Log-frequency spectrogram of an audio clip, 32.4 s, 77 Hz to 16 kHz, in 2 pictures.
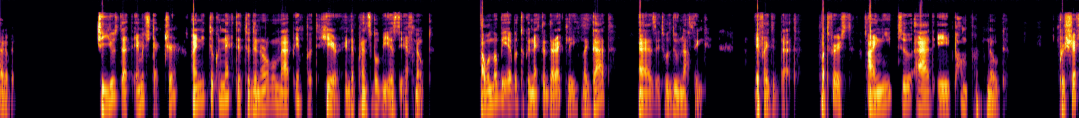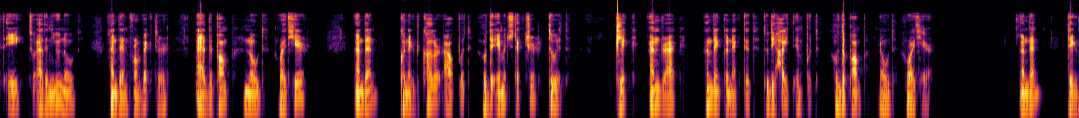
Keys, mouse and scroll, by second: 0.0-1.0 middle drag, 1.0 click, 1.7-3.0 drag, 3.0 scroll down 2, 3.6 scroll up 1, 4.3-5.8 scroll up 1, 5.8-6.8 drag, 6.9 middle click, 7.3-8.6 scroll up 2, 8.6-9.7 middle drag, 9.7-12.0 drag, 14.8-15.2 ctrl+right drag, 17.1 shift+a, 22.4-23.7 middle drag, 23.7 click, 30.8-32.3 middle drag.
